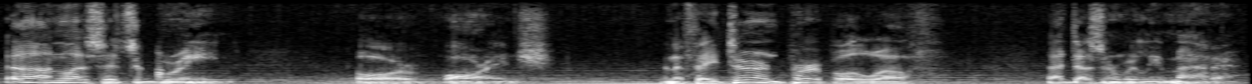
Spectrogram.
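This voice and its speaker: A muddled, paranoid engineer in a video game who thinks highly of himself. His gravelly voice swoops up and down as he rambles, over faint music. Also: big pitch swings, a little slow, exaggerated voice. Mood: muddled, cautionary. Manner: rambling, muddled, self-important. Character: eccentric male self-styled engineer, muddled, paranoid, self-important.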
